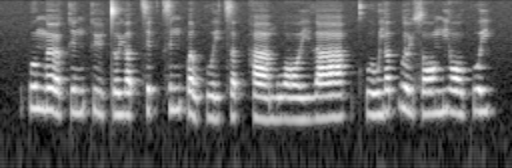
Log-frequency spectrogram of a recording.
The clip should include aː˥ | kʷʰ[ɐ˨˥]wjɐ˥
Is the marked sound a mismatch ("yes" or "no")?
yes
